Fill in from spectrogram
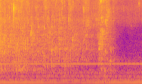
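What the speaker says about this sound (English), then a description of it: "So I'm going to transfer the water." Water is poured steadily into a big bowl, a continuous close splashing wash with no talking.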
